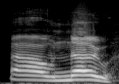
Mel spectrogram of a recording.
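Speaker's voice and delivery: high, loud wail of dismay; loud acted despair; exasperated bear. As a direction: wail it out, sleepless and fed up. Mister Bear kept awake by clock.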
